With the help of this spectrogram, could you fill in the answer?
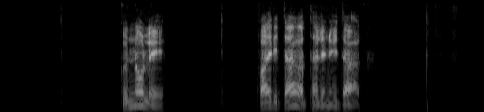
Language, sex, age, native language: Icelandic, male, 30-39, Icelandic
